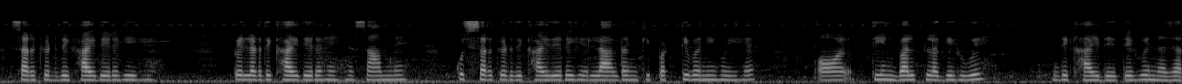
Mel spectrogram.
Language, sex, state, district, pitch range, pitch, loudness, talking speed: Hindi, female, Chhattisgarh, Raigarh, 200-210 Hz, 205 Hz, -35 LUFS, 160 wpm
